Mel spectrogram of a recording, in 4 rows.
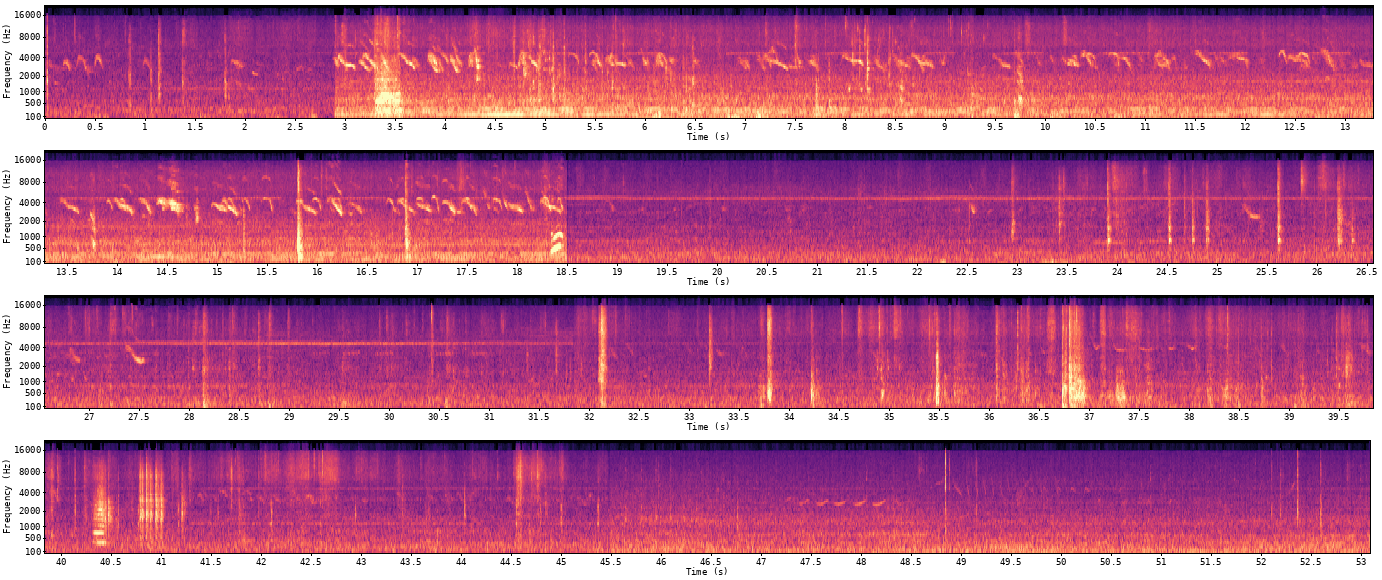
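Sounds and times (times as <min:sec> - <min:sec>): short bird calls: 0:02.9 - 0:18.5
high insect drone: 0:02.9 - 0:35.4, 0:36.6 - 0:53.0.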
